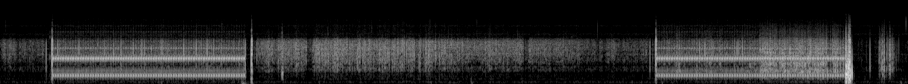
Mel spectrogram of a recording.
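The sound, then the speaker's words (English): A standard city ringback tone on a telephone line in Forest Hills, Queens, gives two long, steady ring bursts of about two seconds each. Between them lies a quieter stretch of faint line hiss, and a click closes the sequence. “This one's from Forest Hills. I'm sorry. And after the recording, we hear another standard City Ring from Richmond Hill, Queens.”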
